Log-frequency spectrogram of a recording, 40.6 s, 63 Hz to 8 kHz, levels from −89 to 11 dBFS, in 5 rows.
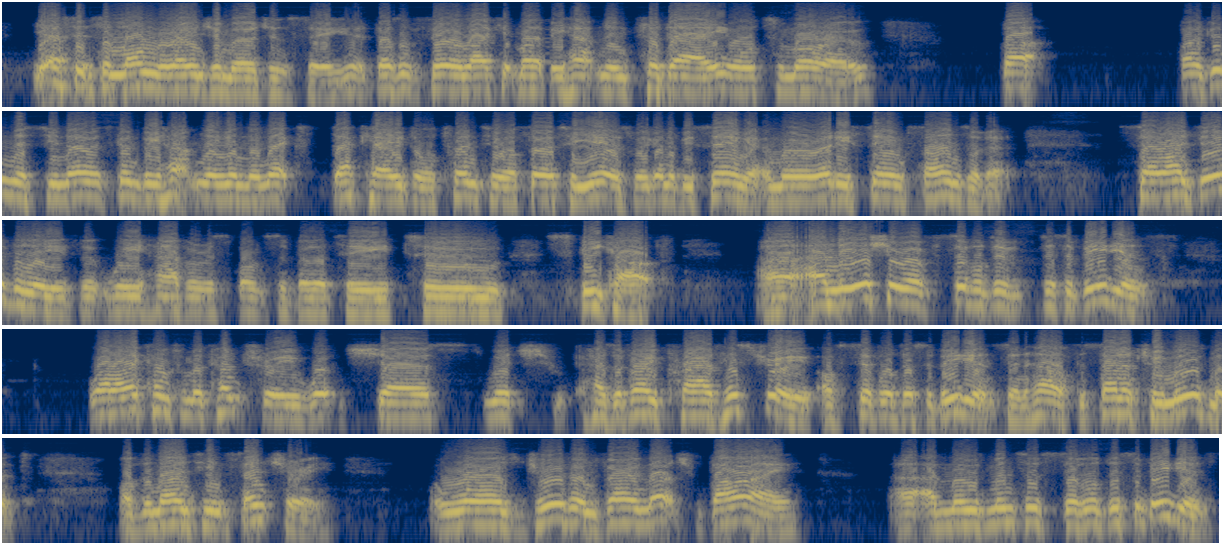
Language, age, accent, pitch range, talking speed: English, 40-59, British, 130-155 Hz, 155 wpm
